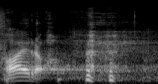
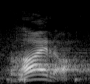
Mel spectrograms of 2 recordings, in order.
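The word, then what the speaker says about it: Huayra: Hyra. Sorry, ma'am? Hyra. Oh, okay. I dare not pronounce it back.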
